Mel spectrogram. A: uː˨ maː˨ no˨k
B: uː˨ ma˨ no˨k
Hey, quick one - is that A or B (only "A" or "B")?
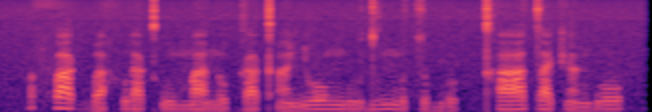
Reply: B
